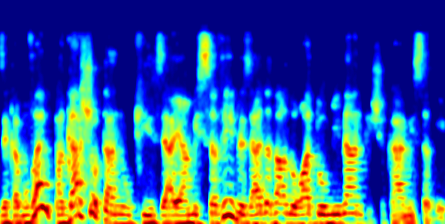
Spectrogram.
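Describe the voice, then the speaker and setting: The speaker sounds somewhat breathy and moves at a fairly quick pace. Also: man. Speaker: tech entrepreneur. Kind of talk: interview.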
